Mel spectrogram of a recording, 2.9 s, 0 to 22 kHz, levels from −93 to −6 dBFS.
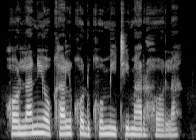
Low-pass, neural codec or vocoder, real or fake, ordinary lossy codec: none; none; real; none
